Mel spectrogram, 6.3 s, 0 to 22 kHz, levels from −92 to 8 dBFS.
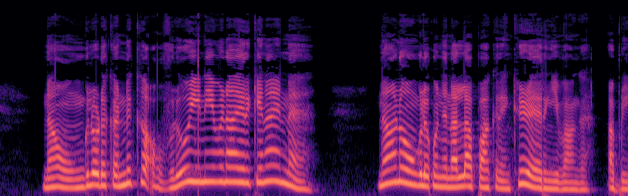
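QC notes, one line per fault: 0.14–6.28 s, word clock ticks: around thirty sharp clicks of uneven strength tick through the speech at a steady rate of about one every fifth of a second. The rhythm comes from a digital link read by a device running on its own clock rather than the sender's. The two clocks drift apart by roughly 100 ppm, and each time they slip past each other one sample is dropped or repeated, leaving a brief discontinuity that sounds as a tick.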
